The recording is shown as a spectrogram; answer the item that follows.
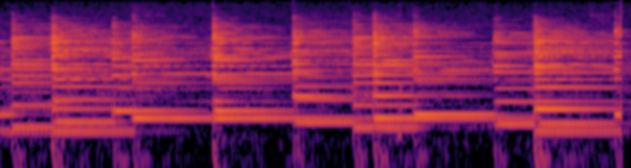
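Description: Computer-generated piano music from the TransProse text-to-music program: a steady run of struck notes over held lower notes. It is an early version that its maker presents as lacking emotional accuracy.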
